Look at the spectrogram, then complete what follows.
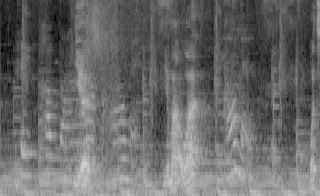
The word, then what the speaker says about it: hummus: Hummus. You might what? Hummus. What's a hummus? Is it a car? A toy car? No. Electric? That's hummus. Oh, hummus. It's pronounced hummus.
